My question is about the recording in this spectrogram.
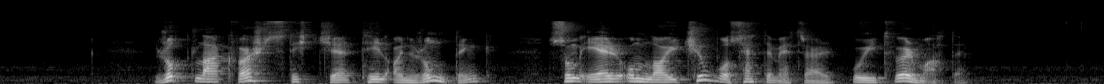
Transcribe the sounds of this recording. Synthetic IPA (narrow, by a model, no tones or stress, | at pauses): ɾʊt̪lakʰvœʂʈst̪ɪt͡ʃɪt̪ʰɪlɔjnɾʊnt̪ɪŋk | sʊmɛɹʊmlɔjt͡ʃʰɪwʊsɛn̥t̪ɪmḛːt̪ɾaɹʊjt̪ʰvøːɹmɑ̰ːt̪ə̰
